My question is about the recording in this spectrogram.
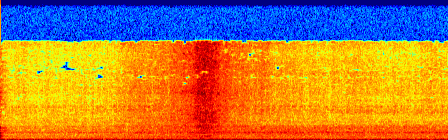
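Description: Steady low rumble of road and engine noise heard from inside a moving car. A brief rushing whoosh comes about two seconds in as an oncoming vehicle passes.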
